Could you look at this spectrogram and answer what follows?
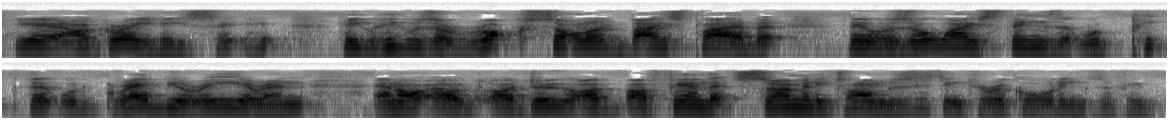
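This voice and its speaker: A man's voice: fairly high pitch, normal speed, darkish tone, slightly rough, low-quality recording. A man from Adelaide with an Australian accent, interviewing a guest in a chatty way and often repeating words as he starts. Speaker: radio interviewer. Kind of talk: casual radio interview.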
